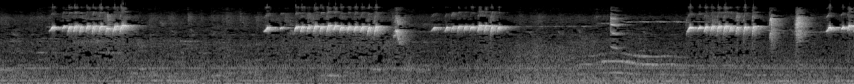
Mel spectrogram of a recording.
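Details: Vocal kolibri ninja sunbird singing fully with mimicked cililin and golden grasshopper phrases: sustained, thin, buzzing high trills broken by brief clicks and one lower slurred whistle, phrases returning every second or two.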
